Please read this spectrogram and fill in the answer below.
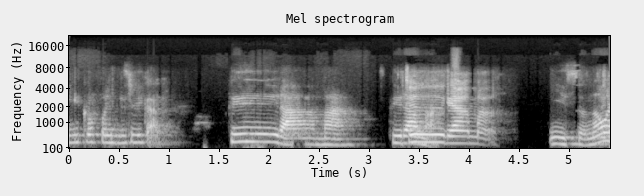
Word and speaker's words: drama: Então, quando sai um drama, Não é dorama, é drama. Mais uma vez, todo mundo repetindo. Pode até estar com o microfone desligado. Drama, drama.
